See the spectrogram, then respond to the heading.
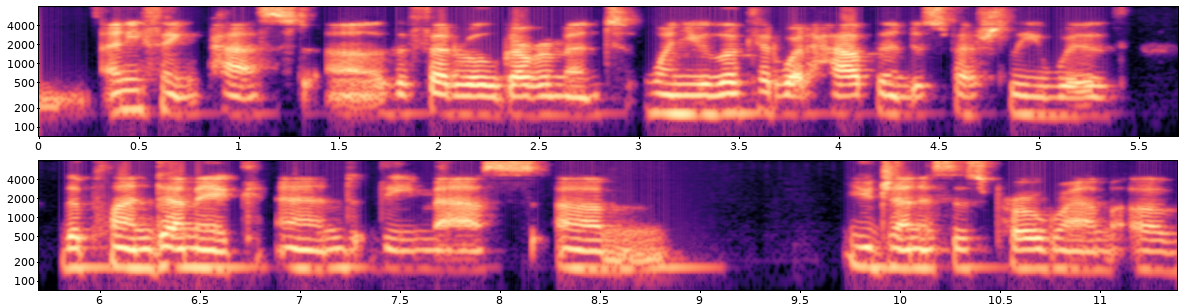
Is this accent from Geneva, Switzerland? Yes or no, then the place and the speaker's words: yes; Geneva, Switzerland; from Geneva, my hometown, on the ground.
